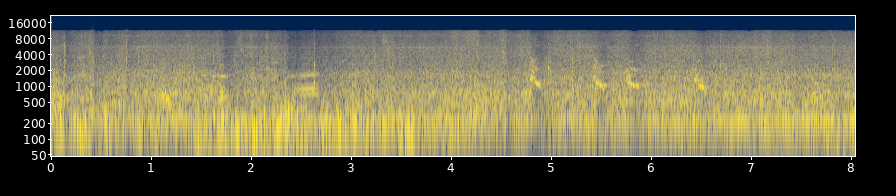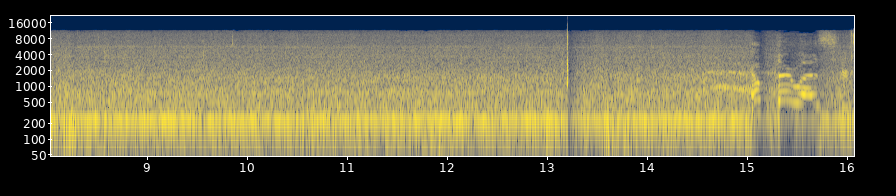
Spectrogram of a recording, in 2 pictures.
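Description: Steady rushing outdoor noise with a low steady hum beneath it, as from wind and a running motor, while faint voices come and go in the background; clear talk begins near the end.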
